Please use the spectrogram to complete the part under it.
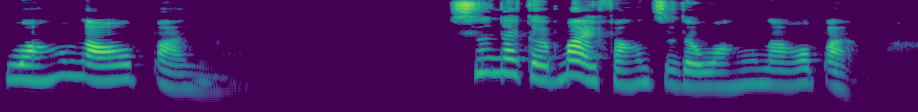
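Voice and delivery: very slow, drawn-out mock reply with long pauses; imitating slow coworker. 模仿同事极慢地回答. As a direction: coworker asked for a file, mimicked dragging each word out slowly. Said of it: "就这么慢哦".

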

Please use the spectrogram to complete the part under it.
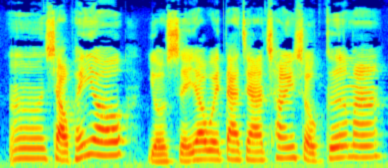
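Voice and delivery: usual speaking voice

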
